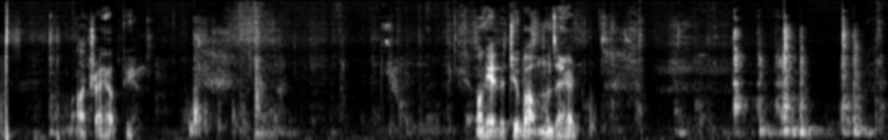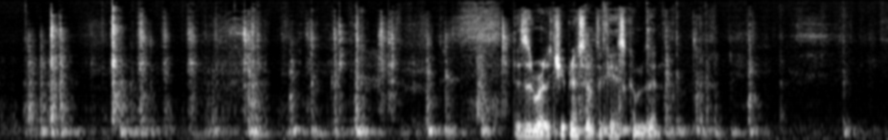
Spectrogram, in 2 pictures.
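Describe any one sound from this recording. A metal panel knocks and rattles as it is handled.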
